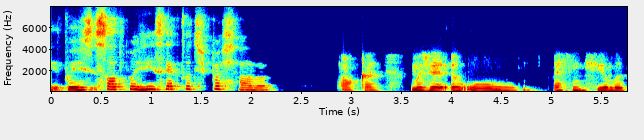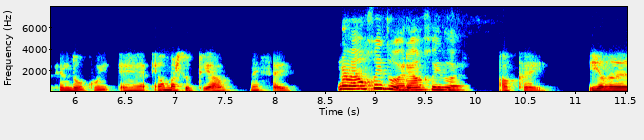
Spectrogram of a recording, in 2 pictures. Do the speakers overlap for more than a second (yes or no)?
no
